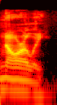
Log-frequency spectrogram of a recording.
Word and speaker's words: gnarly: I don't know if I've ever used the word gnarly, to be honest. I don't love the word. I mean, a silent G is always fun, but don't know if I've ever used the word gnarly.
